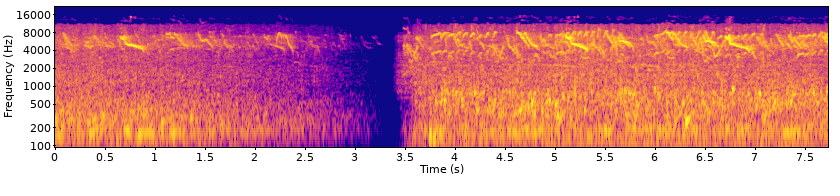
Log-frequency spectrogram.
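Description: Oriental white-eyes fill the air with thin, high twittering and rapid chirps in a dense, overlapping chatter, broken once by a brief silent gap.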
